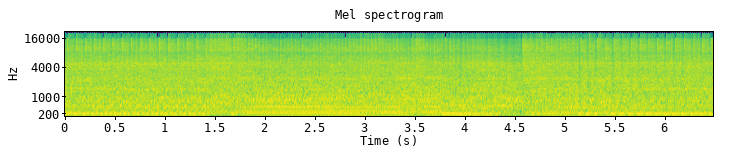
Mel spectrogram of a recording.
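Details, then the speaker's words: Craftsman YT4000 riding mower engine, first run after unblocking the fuel line, fuel freshness doubted, muffler in poor shape: loud, slightly unsteady running with wavering note midway; runs though the carburettor is not really good, rough running. "All right. So, we got the idea that this thing does run even though that carve is not really good at all."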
